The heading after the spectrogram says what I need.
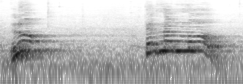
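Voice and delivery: high, sharp cry of the resentful son; the elder son yelling at his father, high and indignant; angry outburst. Acted. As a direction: throw the words back at the father in protest. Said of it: "Sabi niya".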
